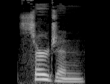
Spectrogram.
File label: "surgeon", English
